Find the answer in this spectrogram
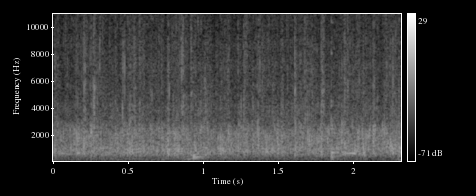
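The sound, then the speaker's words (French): Church audience applauding when asked to say amen and clap during a sermon, a dense, steady wash of clapping that fills the whole stretch without letup. “Pouvez-vous dire amen et applaudir à peu près 7-8 secondes que je prenne une gorgée?”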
